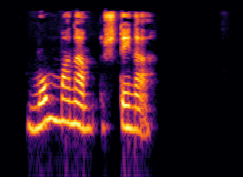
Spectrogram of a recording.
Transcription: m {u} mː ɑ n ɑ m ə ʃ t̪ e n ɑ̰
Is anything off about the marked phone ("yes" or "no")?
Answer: yes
